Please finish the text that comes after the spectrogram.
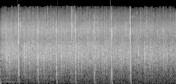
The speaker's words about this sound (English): Come on, let's give Jesus a clap offering of thanksgiving today. Amen.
